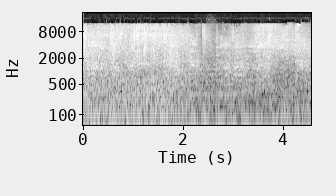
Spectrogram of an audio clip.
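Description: The Explosion of Darkness spell from the Skyforge warlock class goes off as a dense, roaring burst of noise that rumbles continuously and fades only slightly.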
